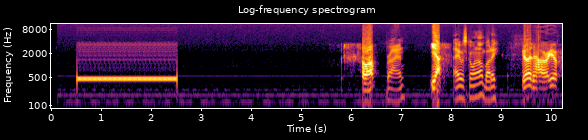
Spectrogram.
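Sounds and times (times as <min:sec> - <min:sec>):
telephone dial tone while placing a call: 0:00.5 - 0:02.6
speech: 0:07.0 - 0:10.2.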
